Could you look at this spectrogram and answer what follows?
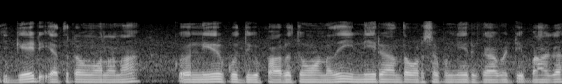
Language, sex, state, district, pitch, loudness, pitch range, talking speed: Telugu, male, Andhra Pradesh, Anantapur, 110 Hz, -17 LUFS, 105-115 Hz, 150 wpm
